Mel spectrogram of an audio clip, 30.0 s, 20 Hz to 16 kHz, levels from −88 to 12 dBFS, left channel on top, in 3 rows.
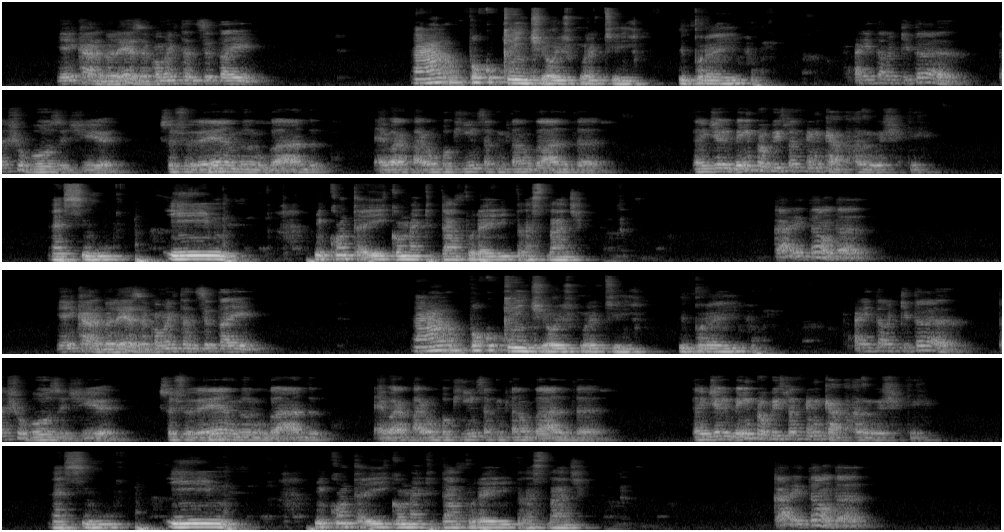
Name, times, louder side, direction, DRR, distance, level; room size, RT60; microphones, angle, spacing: voice 1, 0.6-2.5 8.5-9.6 10.0-11.1 11.6-13.2 13.7-16.0 16.9-19.2 27.7-28.6, left 1 dB, 70° right, 1.1 m, -29 dB
voice 2, 4.1-6.4 6.8-7.4 12.1-12.2 20.5-21.2 21.6-22.3 23.1-25.8, left 2 dB, 40° left, 0.4 m, -19 dB
2.4 x 2.3 x 2.8 m
head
